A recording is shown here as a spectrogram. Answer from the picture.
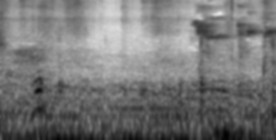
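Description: Hens feeding in a coop, giving a few faint, low clucks, with soft rustling in the litter.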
